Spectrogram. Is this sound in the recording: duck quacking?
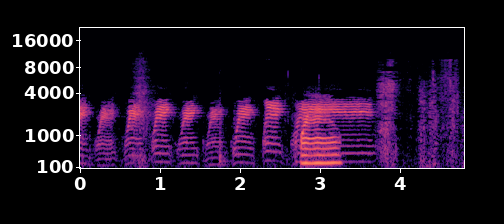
yes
